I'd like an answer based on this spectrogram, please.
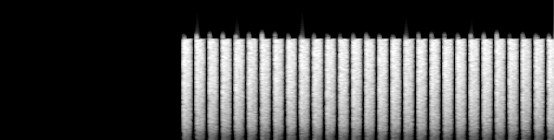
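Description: Synthesized shaker from u-he Hive's "Shakers Dub" preset, playing an even run of short, bright, hissy hits at about eight a second (sixteenth notes), starting about two seconds in.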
